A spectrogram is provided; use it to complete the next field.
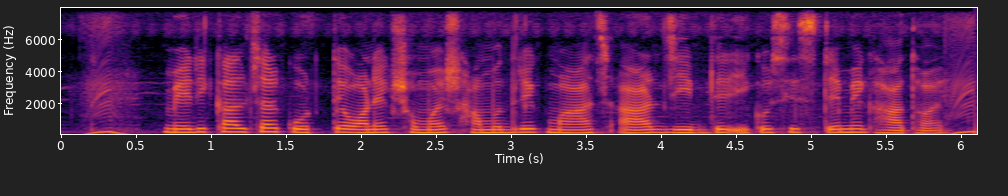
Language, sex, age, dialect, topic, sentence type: Bengali, female, 18-24, Northern/Varendri, agriculture, statement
